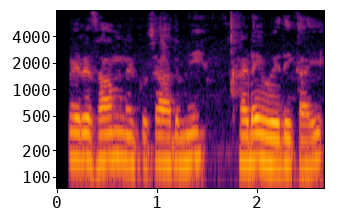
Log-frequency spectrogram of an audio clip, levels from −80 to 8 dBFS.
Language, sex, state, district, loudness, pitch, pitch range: Hindi, male, Haryana, Rohtak, -15 LUFS, 150 Hz, 145-160 Hz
